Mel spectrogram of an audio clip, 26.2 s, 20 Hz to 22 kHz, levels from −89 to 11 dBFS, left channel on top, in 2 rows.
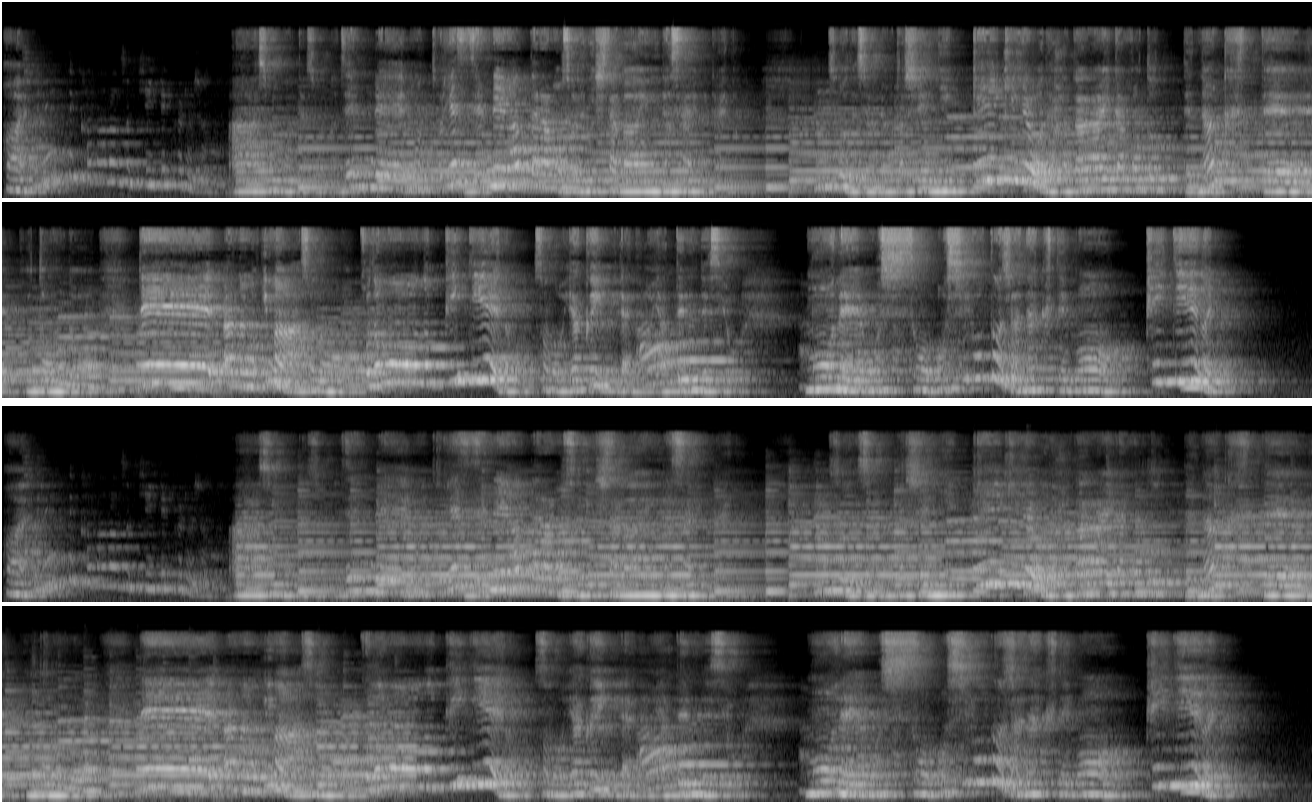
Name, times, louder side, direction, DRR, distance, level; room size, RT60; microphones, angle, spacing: voice 1, 0.1-2.8 8.1-8.8 13.6-14.5 14.8-15.2 19.4-20.4 21.1-22.1 22.5-22.7 24.9-25.2, left 1 dB, 10° left, 3 dB, 5.8 m, -33 dB
voice 2, 2.3-7.4 7.7-7.9 8.4-14.0 14.4-20.4 21.1-25.2, left 2 dB, 80° left, 6 dB, 6.5 m, -23 dB
sound 1, 2.3-17.3, right 2 dB, 80° right, 2.2 m, -30 dB
25.5 x 19.5 x 8.6 m, 1.2 s
head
